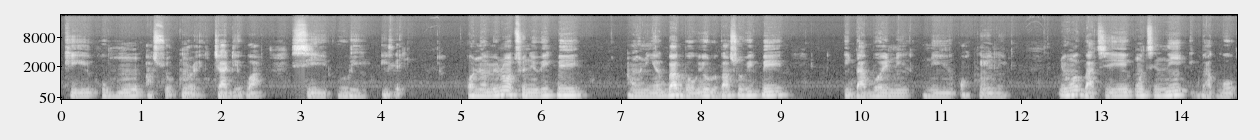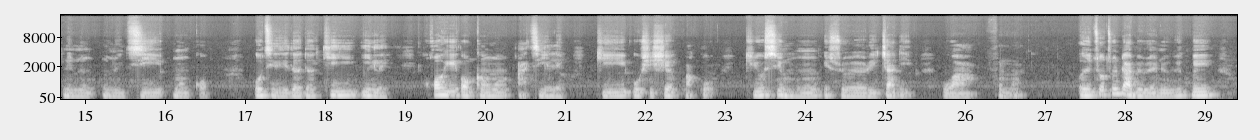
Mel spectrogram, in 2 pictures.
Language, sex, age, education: Yoruba, male, 46-60, tertiary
